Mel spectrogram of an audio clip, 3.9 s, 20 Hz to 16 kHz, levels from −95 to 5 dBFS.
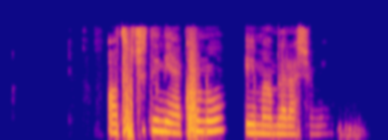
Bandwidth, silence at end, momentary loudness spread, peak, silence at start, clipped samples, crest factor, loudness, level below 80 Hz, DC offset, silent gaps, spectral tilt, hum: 8 kHz; 0.8 s; 9 LU; 0 dBFS; 1.1 s; under 0.1%; 16 dB; -15 LUFS; -54 dBFS; under 0.1%; 2.30-2.44 s; -4 dB/octave; none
